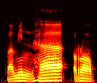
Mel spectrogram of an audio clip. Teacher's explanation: Maka huruf ro dibaca tebal, dibaca tabkhim. Sehingganya pangkal lisan kita naik terangkat ke atas ketika kita mengucapkannya.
